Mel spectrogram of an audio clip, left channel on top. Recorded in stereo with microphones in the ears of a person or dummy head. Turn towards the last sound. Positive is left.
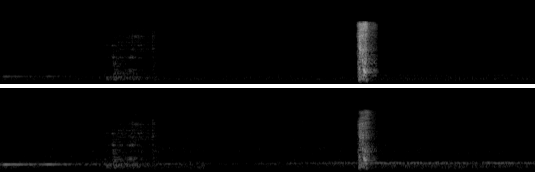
turn(degrees=75)  # may be behind; listen again after turning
